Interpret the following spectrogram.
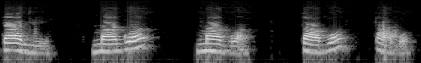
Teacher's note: Pode ser uma proparoxítona aparente é que quando você pronuncia, a sílaba tônica está na antepenúltima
